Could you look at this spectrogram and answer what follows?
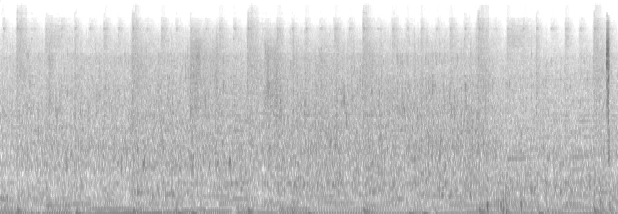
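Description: A small creek flowing beside a roadside picnic spot on Cape Breton in fall, heard as a steady, close rushing and trickling of water that stays even throughout with no voices.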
